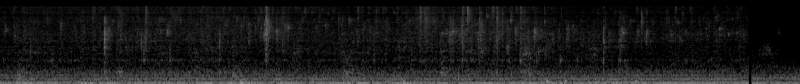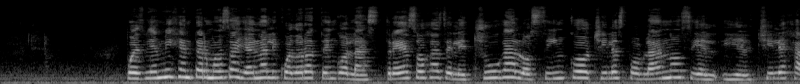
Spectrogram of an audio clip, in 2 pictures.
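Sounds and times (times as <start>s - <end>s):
onion and garlic sizzling: 0.0s - 7.5s.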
